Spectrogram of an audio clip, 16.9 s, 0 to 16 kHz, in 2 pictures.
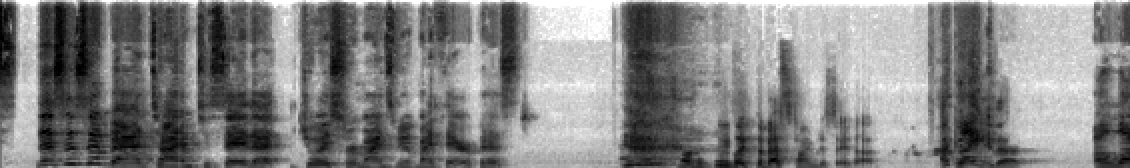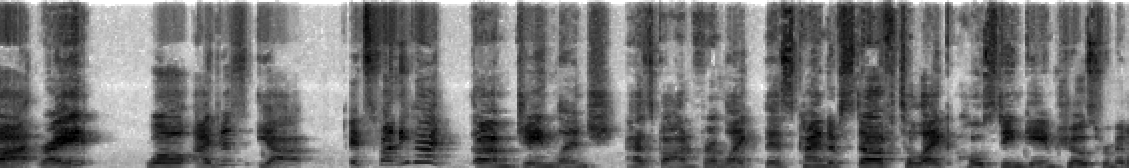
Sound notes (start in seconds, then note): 4.6 laughs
